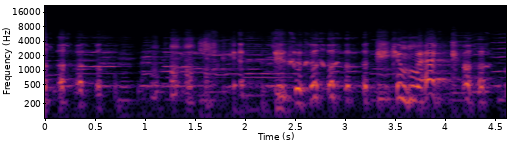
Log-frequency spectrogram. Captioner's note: laughing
